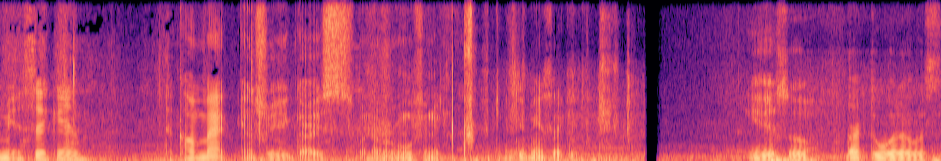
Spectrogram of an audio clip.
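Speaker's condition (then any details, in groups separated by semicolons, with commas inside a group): No condition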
